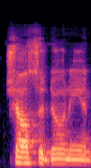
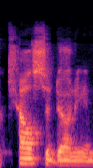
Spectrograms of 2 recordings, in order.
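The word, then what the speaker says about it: Chalcedonian: I don't know how many of you are familiar with the Chaledonian or Calcedonian. Depends on if you pronounce the ch as a hard K sound or just a ch sound.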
